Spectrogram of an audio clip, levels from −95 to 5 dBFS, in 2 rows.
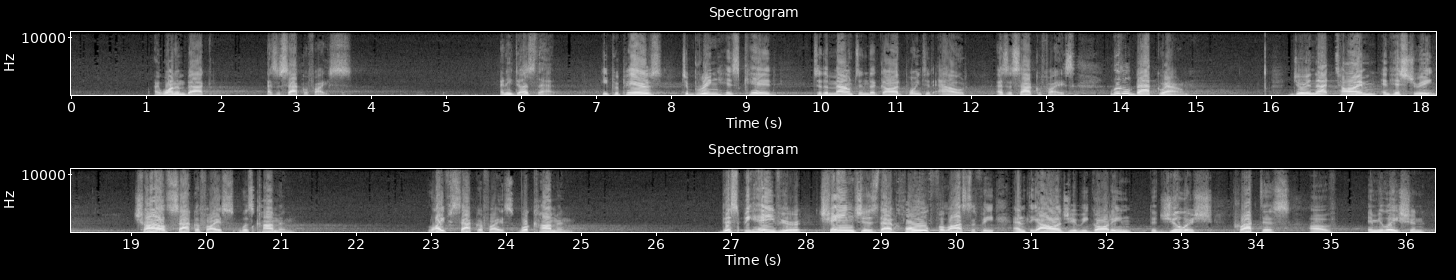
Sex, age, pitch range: male, 60-79, 115-180 Hz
